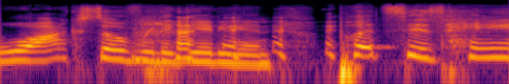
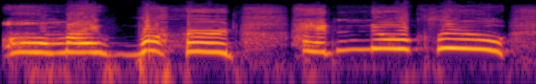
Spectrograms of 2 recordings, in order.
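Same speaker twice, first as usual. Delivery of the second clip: mock very high, drawn-out, stunned terrified voice; 11 semitones higher than usual. Retelling how Gideon reacts after the angel vanishes: imitating terrified Gideon. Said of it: "And Gideon's terrified".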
